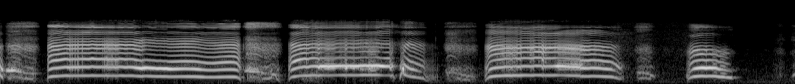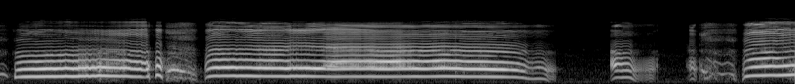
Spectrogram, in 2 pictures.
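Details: An infant cries with tummy discomfort in loud, sustained long wails with brief gasps between them.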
